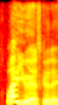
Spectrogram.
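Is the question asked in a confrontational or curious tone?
confrontational. It is asked in a confrontational, accusing tone.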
